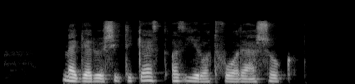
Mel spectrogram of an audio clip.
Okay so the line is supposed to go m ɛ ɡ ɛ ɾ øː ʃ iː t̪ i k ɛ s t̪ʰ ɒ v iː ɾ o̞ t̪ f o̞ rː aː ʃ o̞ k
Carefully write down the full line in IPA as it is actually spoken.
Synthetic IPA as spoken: m ɛ ɡ ɛ ɾ øː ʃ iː t̪ i k ɛ s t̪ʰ ɒ z iː ɾ o̞ t̪ f o̞ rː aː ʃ o̞ k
